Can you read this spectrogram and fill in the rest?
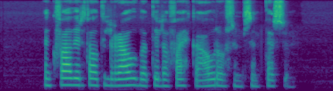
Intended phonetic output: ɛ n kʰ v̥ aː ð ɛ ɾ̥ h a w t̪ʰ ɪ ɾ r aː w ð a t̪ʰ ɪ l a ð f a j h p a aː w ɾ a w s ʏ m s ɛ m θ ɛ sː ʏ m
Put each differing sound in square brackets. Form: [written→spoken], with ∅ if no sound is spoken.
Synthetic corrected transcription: ɛ n kʰ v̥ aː ð ɛ ɾ̥ [h→θ] a w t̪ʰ ɪ [ɾ→l] r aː w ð a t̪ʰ ɪ l a ð f a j h [p→k] a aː w ɾ a w s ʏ m s ɛ m θ ɛ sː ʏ m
